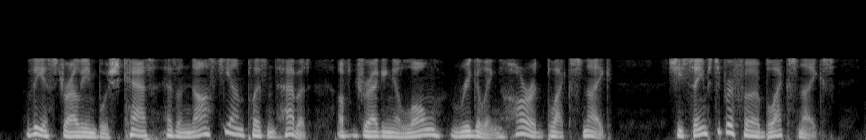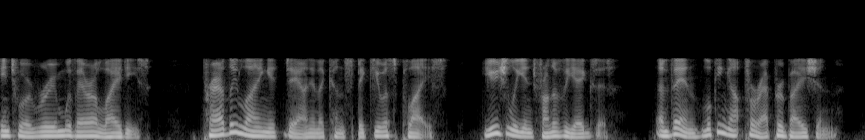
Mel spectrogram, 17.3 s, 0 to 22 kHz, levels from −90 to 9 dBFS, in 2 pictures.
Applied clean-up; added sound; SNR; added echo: none; none; none; none.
